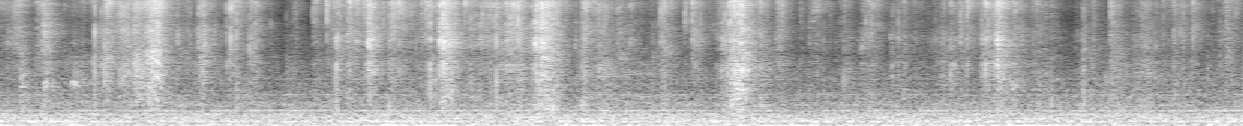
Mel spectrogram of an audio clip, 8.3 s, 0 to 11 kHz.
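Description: Crinkling and tearing of a sports-card pack's shiny foil wrapper as it is handled and ripped open, an irregular run of crackles with a few sharper crackles about 1, 3, 3.5 and 5 seconds in.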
